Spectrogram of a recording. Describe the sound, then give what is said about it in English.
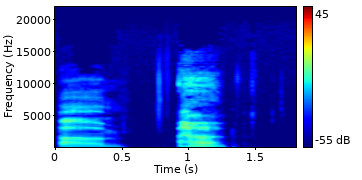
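A person clears their throat twice: first a short, voiced, buzzing rumble, then after a brief pause a rougher, noisier rasp, both loud. “But yeah, I clear my throat like Hayla.”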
